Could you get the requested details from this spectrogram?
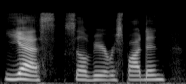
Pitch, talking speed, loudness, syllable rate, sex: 215 Hz, 95 wpm, -21 LUFS, 3.8 syllables/s, female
